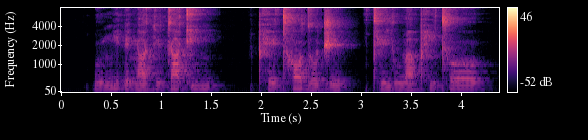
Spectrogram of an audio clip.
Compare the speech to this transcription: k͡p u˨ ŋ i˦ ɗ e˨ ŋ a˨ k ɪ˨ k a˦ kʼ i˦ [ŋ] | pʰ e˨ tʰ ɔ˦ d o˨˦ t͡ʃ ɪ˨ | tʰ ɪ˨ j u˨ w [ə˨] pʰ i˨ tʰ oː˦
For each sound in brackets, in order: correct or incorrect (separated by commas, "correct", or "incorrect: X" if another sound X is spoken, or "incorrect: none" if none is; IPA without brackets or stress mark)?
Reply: correct, incorrect: a˨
